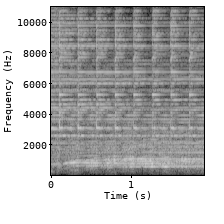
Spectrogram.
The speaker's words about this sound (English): There it is. Opening bell.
